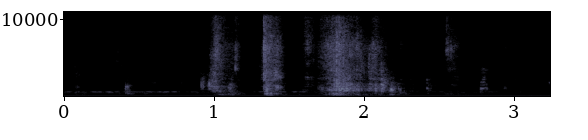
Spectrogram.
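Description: Paper rustles as a card is handled.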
